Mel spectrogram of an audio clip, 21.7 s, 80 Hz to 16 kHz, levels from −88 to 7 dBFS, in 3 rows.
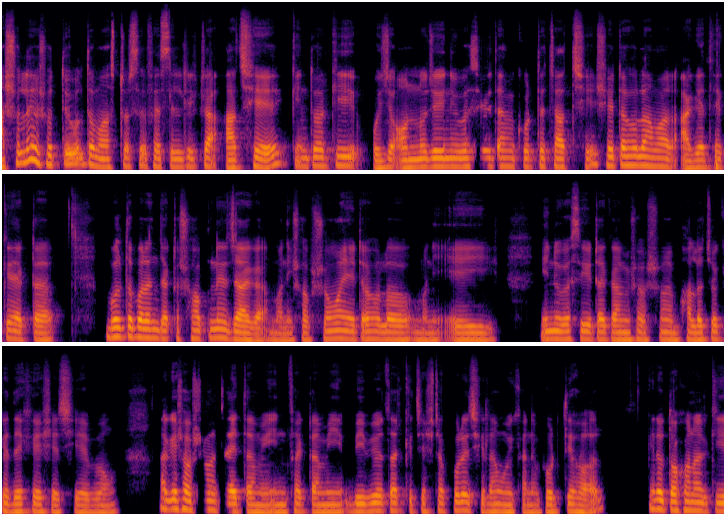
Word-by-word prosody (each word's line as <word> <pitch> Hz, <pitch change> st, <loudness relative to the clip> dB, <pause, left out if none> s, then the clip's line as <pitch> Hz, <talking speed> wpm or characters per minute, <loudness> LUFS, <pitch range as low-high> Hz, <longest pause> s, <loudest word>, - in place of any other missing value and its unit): আসলে 185 Hz, -, +1 dB, 0.2 s
সত্যি 165 Hz, 0 st, -1 dB
বলতে 90 Hz, -, +2 dB
মাস্টার্সের 130 Hz, 0 st, -2 dB
ফ্যাসিলিটিটা 135 Hz, +1 st, 0 dB, 0.2 s
আছে। 120 Hz, +3 st, +1 dB, 0.3 s
কিন্তু 135 Hz, +1 st, -3 dB
আর 140 Hz, -, -3 dB
কি 155 Hz, -, +1 dB, 0.3 s
ওই 115 Hz, -, +2 dB
যে 130 Hz, -, +2 dB
অন্য 125 Hz, +1 st, +2 dB
যে -, -, +6 dB
ইউনিভার্সিটিতে 135 Hz, 0 st, -1 dB
আমি 140 Hz, -, -3 dB
করতে 135 Hz, 0 st, -2 dB
চাচ্ছি 130 Hz, -1 st, 0 dB, 0.2 s
সেটা 150 Hz, +1 st, +2 dB
হল 155 Hz, -, +3 dB
আমার 140 Hz, -2 st, +1 dB, 0.2 s
আগে 120 Hz, +2 st, +1 dB
থেকে 130 Hz, +1 st, -1 dB
একটা 120 Hz, -1 st, 0 dB, 0.7 s
বলতে 160 Hz, +1 st, +5 dB
পারেন 150 Hz, -2 st, +6 dB
যে -, -, +2 dB
একটা 130 Hz, -, -9 dB
স্বপ্নের 140 Hz, +2 st, 0 dB
জায়গা 110 Hz, -3 st, +4 dB
মানে 110 Hz, 0 st, -4 dB
সবসময় 130 Hz, +4 st, -1 dB
এটা 125 Hz, -, 0 dB
হল 125 Hz, -1 st, +1 dB, 0.3 s
মানে 110 Hz, 0 st, -4 dB, 0.3 s
এই 115 Hz, 0 st, +1 dB, 0.7 s
ইউনিভার্সিটিটাকে 125 Hz, -1 st, +1 dB
আমি 115 Hz, 0 st, 0 dB
সবসময় 120 Hz, 0 st, -3 dB
ভালো 120 Hz, -1 st, +1 dB
চোখে 125 Hz, +1 st, -1 dB
দেখে 120 Hz, +1 st, 0 dB
এসেছি 115 Hz, -2 st, -5 dB
এবং 110 Hz, 0 st, -3 dB, 0.6 s
আগে 160 Hz, +1 st, +4 dB
সবসময় 150 Hz, 0 st, +1 dB
চাইতামই 120 Hz, -2 st, +2 dB
ইনফ্যাক্ট 120 Hz, +1 st, -3 dB
আমি 115 Hz, 0 st, 0 dB, 0.2 s
বিবিএ 125 Hz, +2 st, +2 dB
তে -, -, 0 dB
আর 130 Hz, -, -10 dB
কি -, -, -5 dB
চেষ্টা 125 Hz, +1 st, -4 dB
করেছিলাম 135 Hz, -3 st, 0 dB
ওইখানে 110 Hz, 0 st, -4 dB
ভর্তি 115 Hz, +2 st, -1 dB
হওয়ার 110 Hz, +6 st, 0 dB, 0.5 s
কিন্তু 160 Hz, -1 st, +4 dB
তখন 140 Hz, 0 st, +2 dB
আর 130 Hz, -, 0 dB
কি 130 Hz, -, +2 dB
130 Hz, 170 wpm, -22 LUFS, 120-140 Hz, 0.7 s, যে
